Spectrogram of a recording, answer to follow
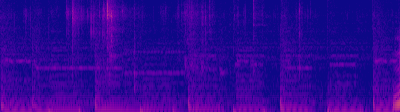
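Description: Background music with a steady bass line, and faint clicks and squishes of eggs being cracked into a plastic mixing bowl.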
